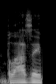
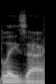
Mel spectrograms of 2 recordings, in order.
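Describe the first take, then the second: First: The word ends without an 'eye' sound. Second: The word ends with an 'eye' sound. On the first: The speaker calls it wrong. "I was like blase" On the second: The speaker calls it right. "so I started calling it Blaze Eye"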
